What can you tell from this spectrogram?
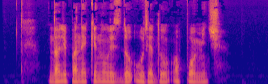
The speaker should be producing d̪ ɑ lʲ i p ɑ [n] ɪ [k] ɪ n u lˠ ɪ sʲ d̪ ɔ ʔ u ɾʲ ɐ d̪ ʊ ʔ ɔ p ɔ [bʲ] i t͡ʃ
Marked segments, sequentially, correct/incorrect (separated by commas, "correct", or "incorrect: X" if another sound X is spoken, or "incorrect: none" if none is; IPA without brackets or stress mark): correct, correct, incorrect: mʲ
